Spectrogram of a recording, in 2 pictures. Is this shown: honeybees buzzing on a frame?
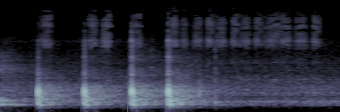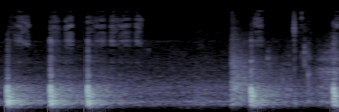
no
